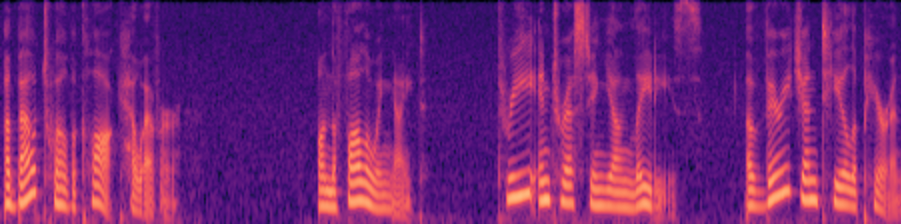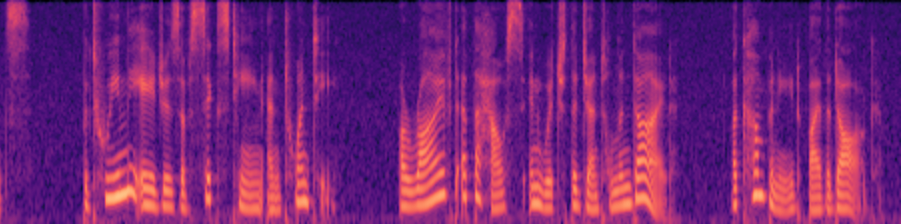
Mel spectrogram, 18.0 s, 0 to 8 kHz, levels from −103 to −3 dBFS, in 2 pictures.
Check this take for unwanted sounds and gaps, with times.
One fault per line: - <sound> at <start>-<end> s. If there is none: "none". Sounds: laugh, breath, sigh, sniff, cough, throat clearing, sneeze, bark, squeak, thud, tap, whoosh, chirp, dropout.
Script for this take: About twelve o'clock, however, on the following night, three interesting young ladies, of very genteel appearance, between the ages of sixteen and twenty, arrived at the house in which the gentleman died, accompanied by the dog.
none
